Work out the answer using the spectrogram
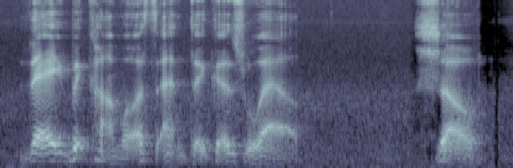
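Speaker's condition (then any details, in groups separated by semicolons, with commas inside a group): Parkinson's disease; diagnosed some time ago, body getting looser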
